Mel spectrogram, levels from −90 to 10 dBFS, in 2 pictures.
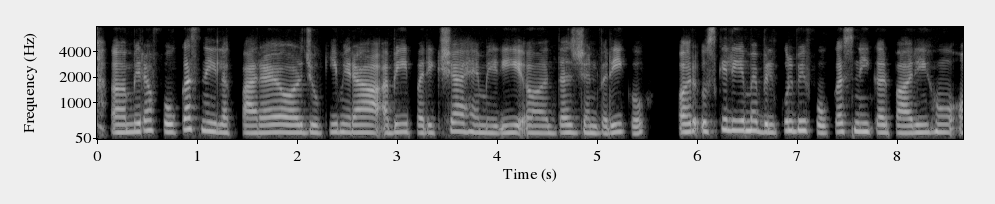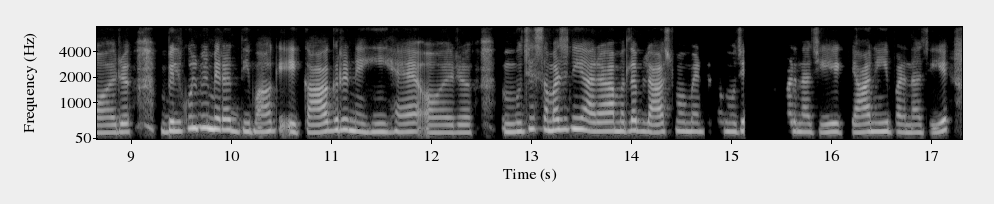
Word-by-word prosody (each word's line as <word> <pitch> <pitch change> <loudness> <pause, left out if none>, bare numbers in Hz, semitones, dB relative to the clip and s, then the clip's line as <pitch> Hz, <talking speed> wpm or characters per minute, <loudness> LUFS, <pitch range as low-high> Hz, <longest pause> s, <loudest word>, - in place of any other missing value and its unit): अ, 210 0 +3
मेरा 225 +4 +1
फोकस 260 +4 +1
नहीं 240 -3 +2
लग 200 -2 -2
पा 195 0 +2
रहा 200 0 +1
है 210 +1 +2
और 205 0 +2
जो 200 - 0
कि 215 0 -3
मेरा 205 -1 +1 0.2
अभी 215 +2 -1
परीक्षा 200 +4 -1
है 210 - -1
मेरी 195 +1 0
अ, 195 - -2
10 195 +1 -2
जनवरी 195 +1 -1
को 180 +5 -4 0.3
और 220 +1 +3
उसके 235 +5 -1
लिए 260 -1 +2
मैं 250 -1 +2
बिल्कुल 215 +4 0
भी 255 +1 +3
फोकस 225 0 -3
नहीं 230 -1 +2
कर 205 0 +1
पा 195 -1 +1
रही 205 +1 0
हूँ, 210 0 -2
और 205 +2 -1 0.3
बिल्कुल 245 +7 +4
भी 330 - +5
मेरा 285 -2 +7
दिमाग 230 0 -1
एकाग्र 225 +6 +2
नहीं 220 -3 +1
है। 225 0 0
और 205 0 -4 0.3
मुझे 230 +6 0
समझ 280 -2 +3
नहीं 300 -1 +5
आ 245 -3 +3
रहा 240 +1 +3
मतलब 240 0 +1
लास्ट 215 +1 0
मोमेंट 235 -1 -2 0.2
में 230 - -2
मुझे 230 +2 -1
क्या - - -44 0.4
पढ़ना 220 -2 -2
चाहिए, 215 +1 -2
क्या 215 0 -1
नहीं 230 +1 +2
पढ़ना 210 -2 -4
चाहिए? 230 +5 -2
220 Hz, 200 wpm, -24 LUFS, 205-240 Hz, 0.4 s, मेरा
